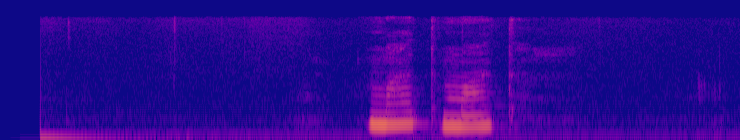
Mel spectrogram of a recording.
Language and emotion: Russian, neutral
